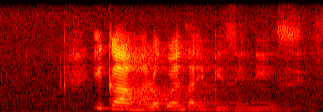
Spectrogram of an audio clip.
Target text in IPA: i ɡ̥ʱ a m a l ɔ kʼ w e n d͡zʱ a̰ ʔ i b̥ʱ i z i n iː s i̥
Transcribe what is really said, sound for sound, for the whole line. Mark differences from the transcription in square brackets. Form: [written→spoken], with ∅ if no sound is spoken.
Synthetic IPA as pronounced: i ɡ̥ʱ a m a l ɔ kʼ w [e→ɛ] n d͡zʱ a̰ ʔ i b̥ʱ i z i n iː s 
